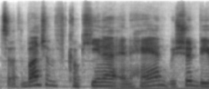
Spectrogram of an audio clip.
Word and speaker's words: Coquina: Coina. Ah, close enough. I probably should have expected it wasn't a real QU.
